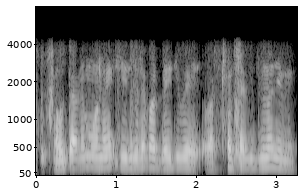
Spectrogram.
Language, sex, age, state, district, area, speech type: Odia, male, 18-30, Odisha, Kendujhar, urban, conversation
